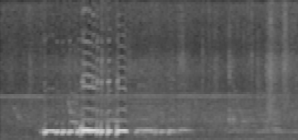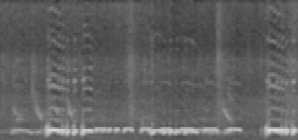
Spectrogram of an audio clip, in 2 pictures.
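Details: Local zebra dove calling out rivals with rapid, rolling cooing trills in three bouts, the middle phrase longest with evenly spaced notes, over faint background noise.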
